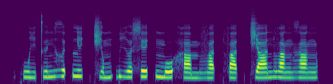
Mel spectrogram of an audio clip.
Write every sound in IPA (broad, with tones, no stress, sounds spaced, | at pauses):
k w i˨˩ t̪ ɨ˨˦ n ɣ ə˦˥ t̚ l i˦˥ t̚ t͡ɕ ə˨˦ m ɓ i˧ ə̯ s e˦˥ t̚ m o˨˦ h a˨˩ m v a˨˩ t̚ f a˨˩ t̚ t͡ɕ aː˨˦ n v a˧ ŋ ɣ a˧ ŋ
